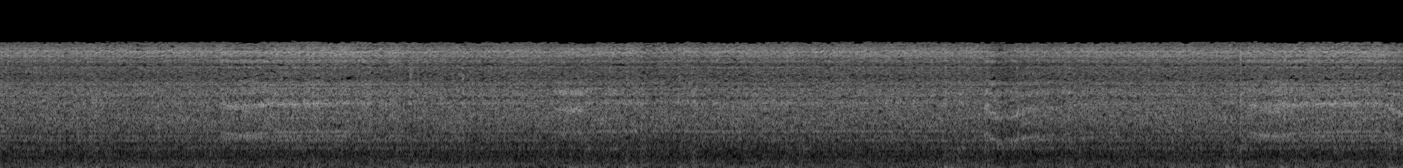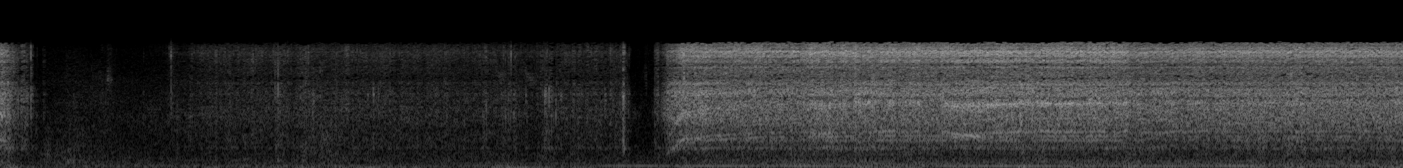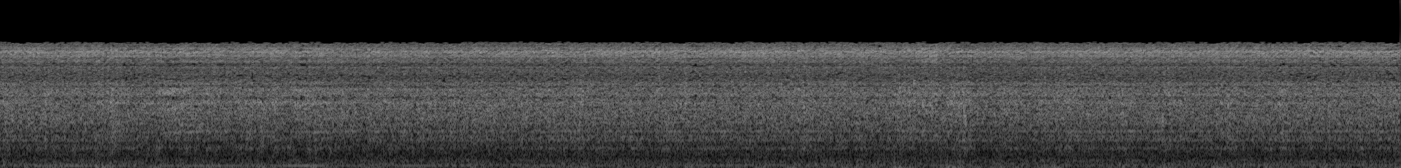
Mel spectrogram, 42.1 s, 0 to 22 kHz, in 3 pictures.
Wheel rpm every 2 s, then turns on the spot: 230, 230, 230, 230, 220, 210, 220, 30, 20, 20, 100, 230, 230, 230, 230, 230, 230, 230, 230, 230, 240.
14-20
